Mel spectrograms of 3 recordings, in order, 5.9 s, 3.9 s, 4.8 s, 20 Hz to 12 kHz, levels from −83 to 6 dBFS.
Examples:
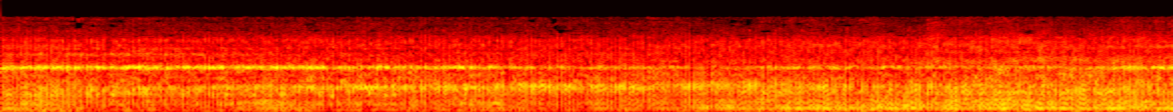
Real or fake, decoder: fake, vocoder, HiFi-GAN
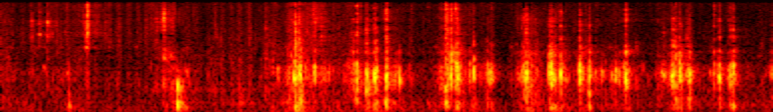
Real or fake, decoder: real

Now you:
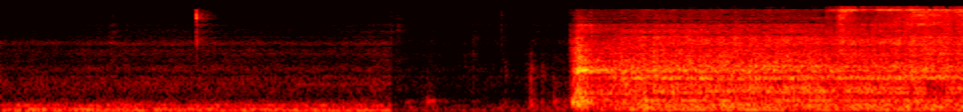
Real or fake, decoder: fake, autoencoder, DAC-VAE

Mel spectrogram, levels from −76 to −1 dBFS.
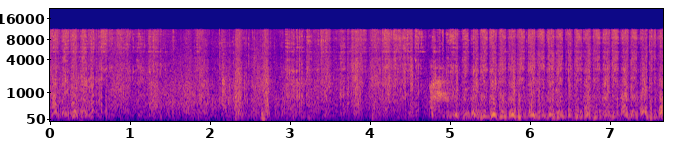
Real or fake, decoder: real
